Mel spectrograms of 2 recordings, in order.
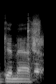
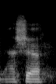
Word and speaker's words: Ganesha: It's like Ganesh, Yeah. Ganesha. I don't know which one's right. There you go. There you go. Like That's Ganesh. It's an extra syllable for Ganesha.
